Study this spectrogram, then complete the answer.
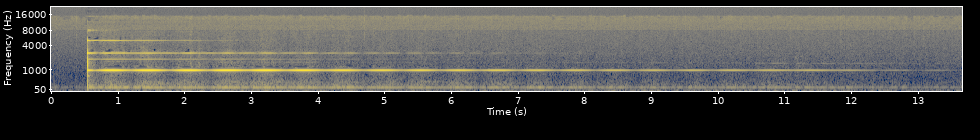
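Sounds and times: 
meditation chime ringing: 0:00.6 - 0:08.1.

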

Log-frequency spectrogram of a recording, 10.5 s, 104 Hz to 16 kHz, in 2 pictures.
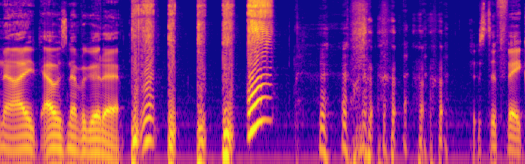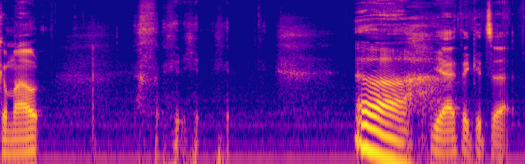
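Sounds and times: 
speech: 0:00.0 - 0:02.4, 0:03.2 - 0:05.8, 0:08.8 - 0:10.5
beatboxed mouth fart sounds: 0:01.3 - 0:02.8.

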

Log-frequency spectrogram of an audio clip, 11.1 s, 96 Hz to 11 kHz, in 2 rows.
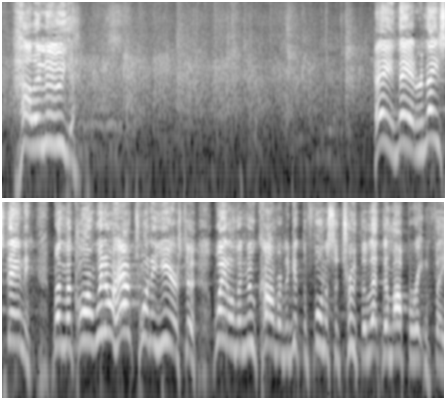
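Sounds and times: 
audience clapping hands: 0:00.0 - 0:05.0
speech: 0:00.3 - 0:01.1, 0:04.7 - 0:11.0.

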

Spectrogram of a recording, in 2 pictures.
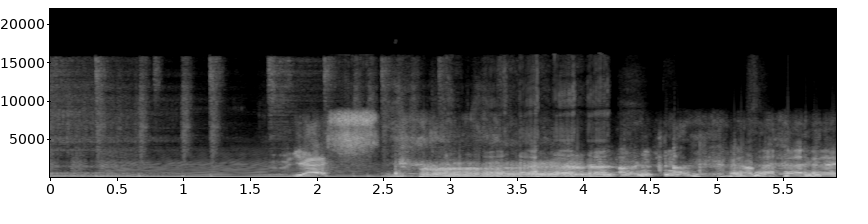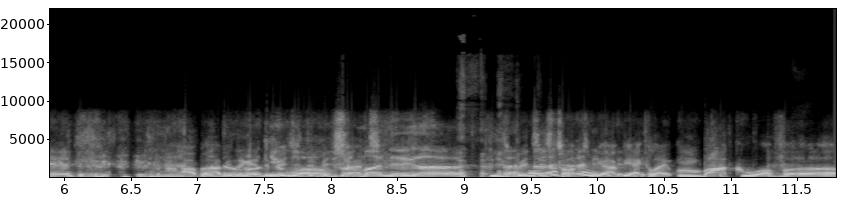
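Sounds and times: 
man growling and grunting imitating a rapper's growl: 0:01.8 - 0:05.0
speech: 0:01.8 - 0:11.7
laughter: 0:02.5 - 0:11.7.

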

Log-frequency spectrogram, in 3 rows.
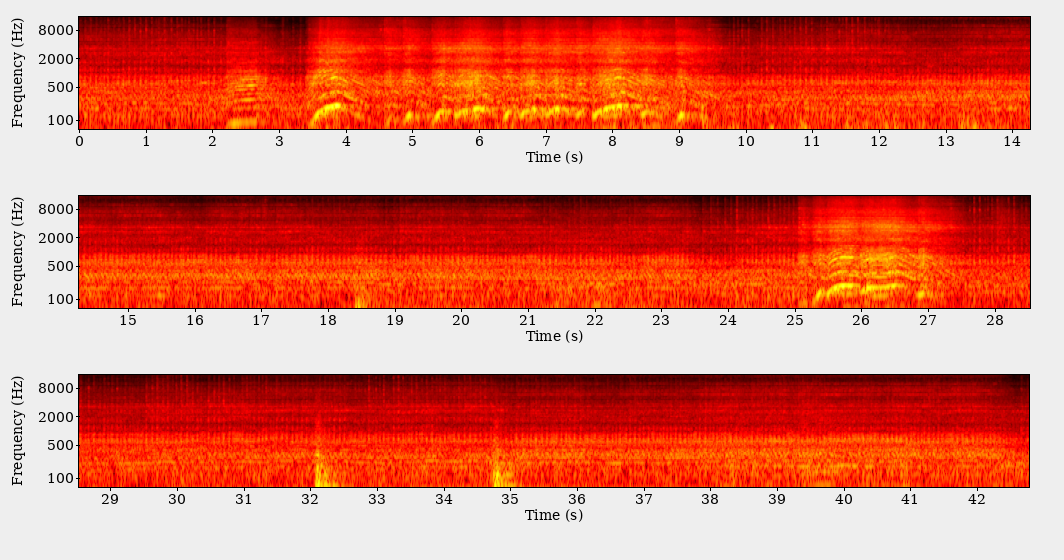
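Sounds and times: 
chainsaw cutting through tree branches in a built-up area: 0:00.0 - 0:42.7
sharp knocks: 0:32.0 - 0:32.7, 0:34.6 - 0:35.3.

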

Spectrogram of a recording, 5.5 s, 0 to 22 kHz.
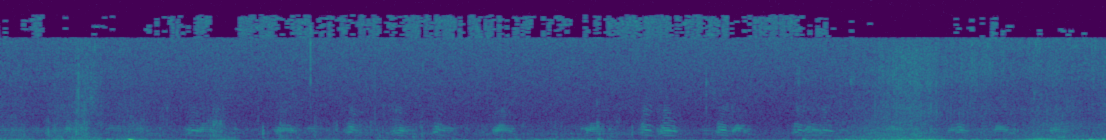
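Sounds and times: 
geese honking in flight during migration: 0:00.1 - 0:05.4.

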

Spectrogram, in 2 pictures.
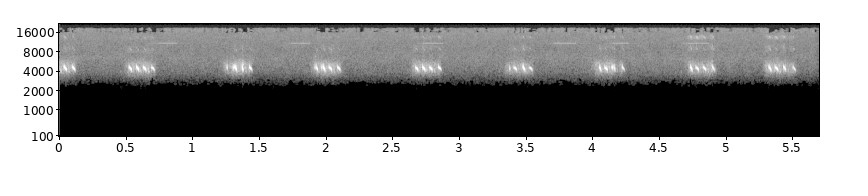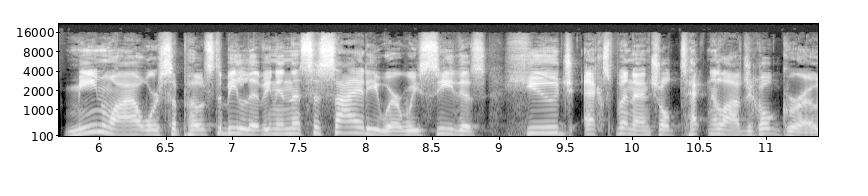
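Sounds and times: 
crickets chirping: 0:00.0 - 0:05.7
speech: 0:05.8 - 0:11.3.

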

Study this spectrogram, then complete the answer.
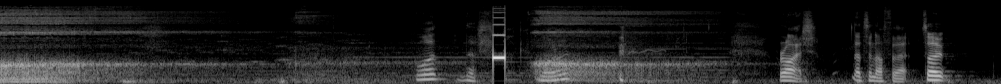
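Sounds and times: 
heavy breathy exhale into a covered microphone imitating a masked villain: 0:00.0 - 0:03.5, 0:05.4 - 0:07.8
speech: 0:04.2 - 0:06.4, 0:07.8 - 0:09.6.

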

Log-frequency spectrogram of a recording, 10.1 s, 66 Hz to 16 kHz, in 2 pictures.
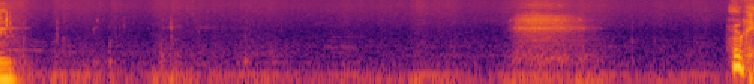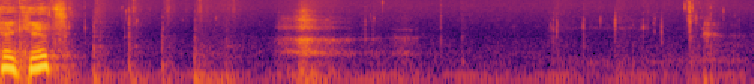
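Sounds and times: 
speech: 0:04.9 - 0:05.6
yawn: 0:06.9 - 0:07.6.

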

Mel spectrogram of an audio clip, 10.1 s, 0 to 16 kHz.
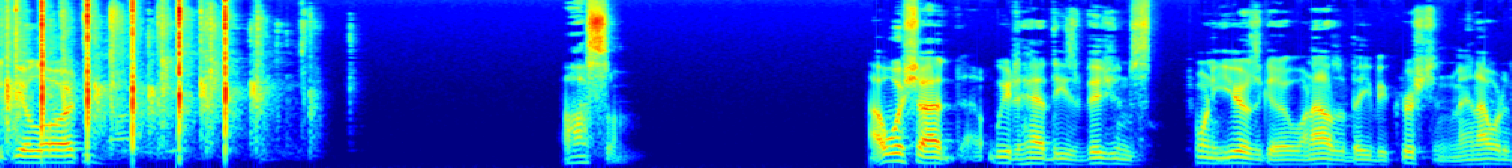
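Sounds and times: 
audience clapping: 0:00.0 - 0:02.4
speech: 0:00.1 - 0:00.8, 0:03.8 - 0:04.3, 0:05.8 - 0:10.0.

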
